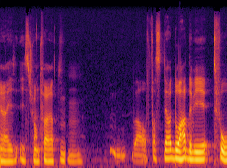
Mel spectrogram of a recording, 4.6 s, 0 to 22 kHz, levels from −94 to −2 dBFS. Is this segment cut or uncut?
cut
